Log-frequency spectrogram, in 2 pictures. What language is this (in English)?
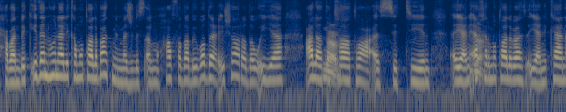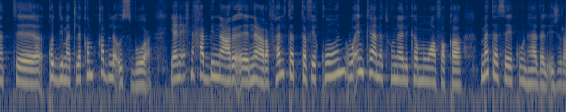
Arabic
